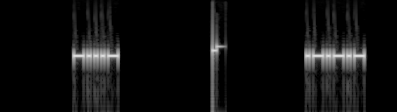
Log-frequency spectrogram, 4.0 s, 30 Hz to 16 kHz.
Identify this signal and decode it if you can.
Morse code, heard as a keyed tone, about 36 wpm, 700 Hz. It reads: <BT> .
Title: Single Character (Letter:Number:Punctuation:Prosign) Alt 35wpm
